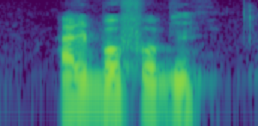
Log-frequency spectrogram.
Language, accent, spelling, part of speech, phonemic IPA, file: French, France, albophobie, noun, /al.bɔ.fɔ.bi/, LL-Q150 (fra)-albophobie.wav
- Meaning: fear of Caucasian people and their descendants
